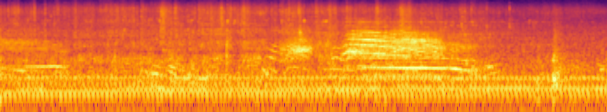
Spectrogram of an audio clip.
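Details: Madura racing bull (karapan sapi) raging during practice at the Asemanis track, Pamekasan, Madura, East Java, Indonesia: a long harmonic moo swells midway and fades, over crowd chatter and steady background hum.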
